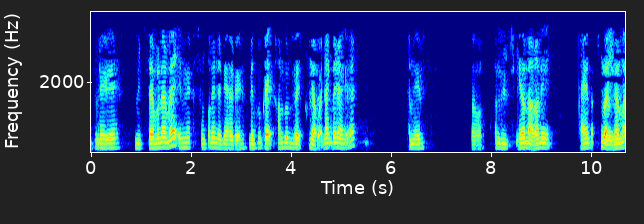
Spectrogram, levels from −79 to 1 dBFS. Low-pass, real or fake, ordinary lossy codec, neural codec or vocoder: 3.6 kHz; fake; MP3, 16 kbps; autoencoder, 22.05 kHz, a latent of 192 numbers a frame, VITS, trained on one speaker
